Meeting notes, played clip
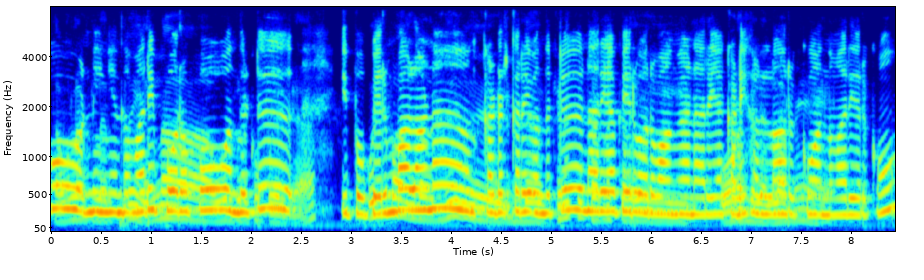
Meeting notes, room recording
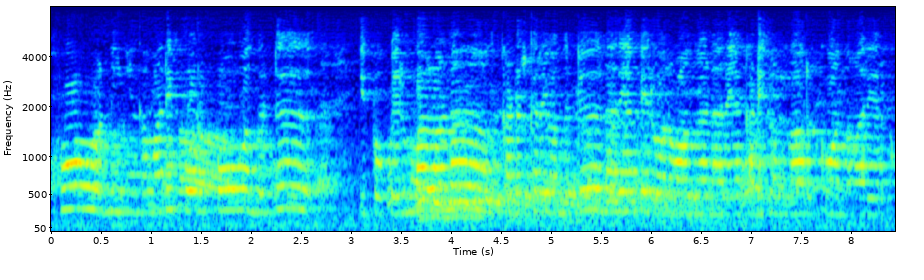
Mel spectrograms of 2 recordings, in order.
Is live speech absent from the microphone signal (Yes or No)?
No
